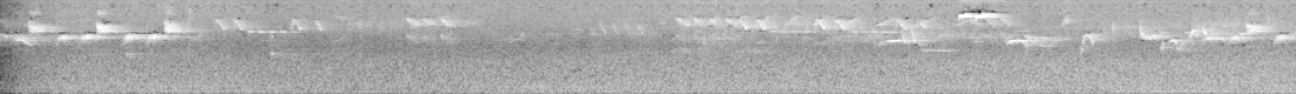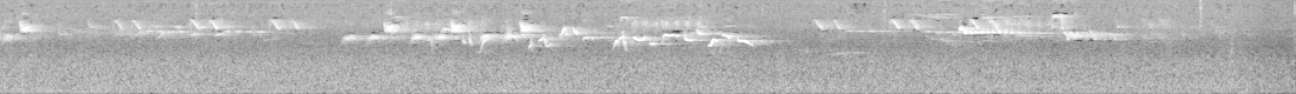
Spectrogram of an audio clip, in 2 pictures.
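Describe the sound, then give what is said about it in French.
Steady wind rushes through the tree branches of a forest while many birds chirp and sing in overlapping bursts, with no one speaking. “Alors on pourrait écouter ces bruits de forêt, en tout cas moi je pourrais les écouter pendant, pendant des heures, ces branches, euh, on entend le vent dans, les branches, euh, les, les chants d'oiseaux, euh, tellement ces bruits nous font du bien,”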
